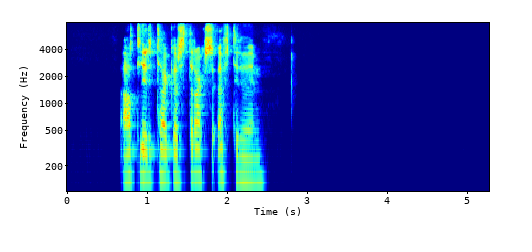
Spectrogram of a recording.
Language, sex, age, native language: Icelandic, male, 18-19, Icelandic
